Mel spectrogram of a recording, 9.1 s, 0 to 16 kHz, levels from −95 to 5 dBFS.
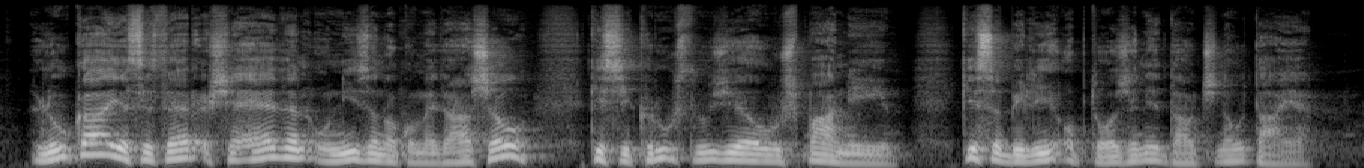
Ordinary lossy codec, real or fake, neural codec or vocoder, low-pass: none; real; none; 14.4 kHz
